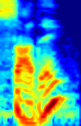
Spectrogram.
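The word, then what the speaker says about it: tsade: The word consists of three Hebrew consonants, a sade, a picture of a man on his side, pronounced ts or t like a ts together, a lamed, the Hebrew L, a picture of a staff, and a mem, a picture of water, the Hebrew M.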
